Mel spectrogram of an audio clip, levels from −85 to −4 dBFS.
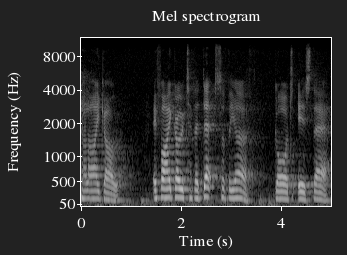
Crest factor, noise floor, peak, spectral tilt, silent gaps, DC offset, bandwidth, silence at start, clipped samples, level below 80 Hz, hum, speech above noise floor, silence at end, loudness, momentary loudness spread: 18 dB; -54 dBFS; -18 dBFS; -6 dB/octave; none; under 0.1%; 11 kHz; 0 s; under 0.1%; -64 dBFS; none; 21 dB; 0 s; -34 LUFS; 10 LU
